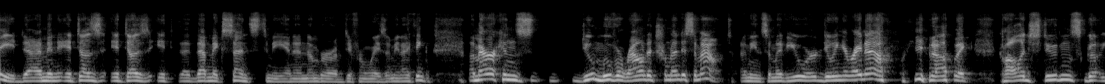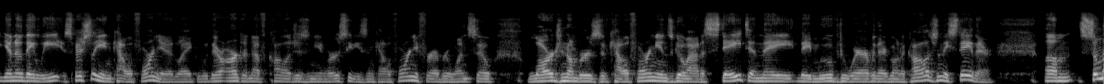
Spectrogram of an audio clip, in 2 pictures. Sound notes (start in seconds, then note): 8.8 laughs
